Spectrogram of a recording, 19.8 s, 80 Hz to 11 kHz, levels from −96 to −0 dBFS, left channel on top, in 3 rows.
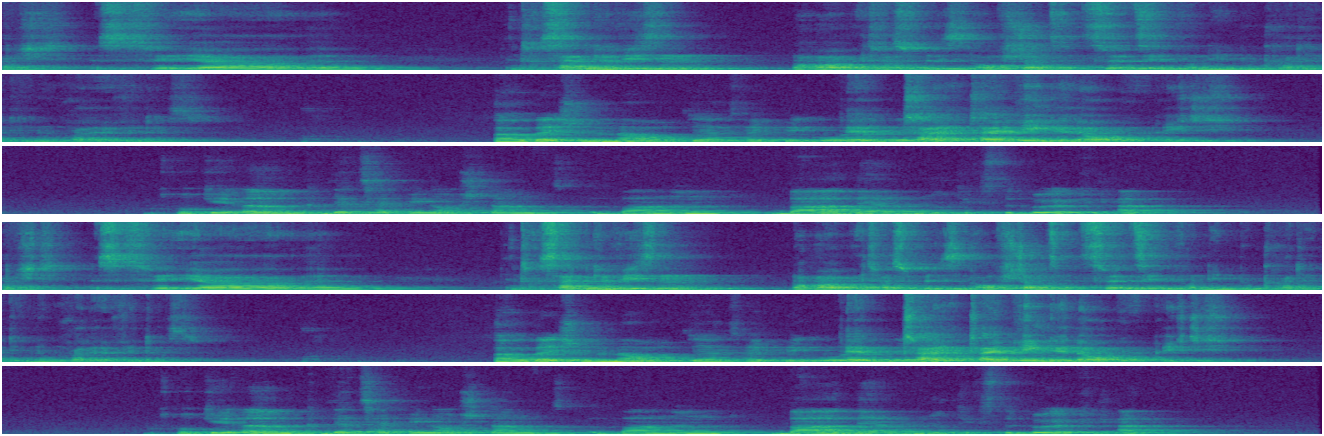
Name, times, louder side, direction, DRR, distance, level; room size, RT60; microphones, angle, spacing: voice 1, 0.0-1.9 2.5-3.5 4.0-7.6 10.8-12.7, right 1 dB, 35° right, -2 dB, 1.2 m, -26 dB
voice 2, 9.1-11.6 14.1-18.9, right 1 dB, 5° right, -5 dB, 0.5 m, -26 dB
8.8 x 3.6 x 3.1 m, 1.2 s
head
